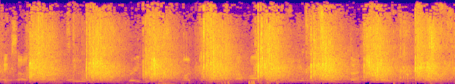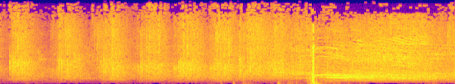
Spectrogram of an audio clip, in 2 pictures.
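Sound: audience slow clap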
